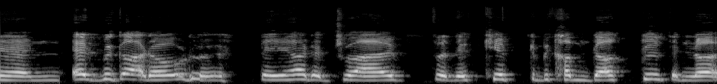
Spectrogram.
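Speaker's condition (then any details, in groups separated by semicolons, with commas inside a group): Cerebral palsy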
